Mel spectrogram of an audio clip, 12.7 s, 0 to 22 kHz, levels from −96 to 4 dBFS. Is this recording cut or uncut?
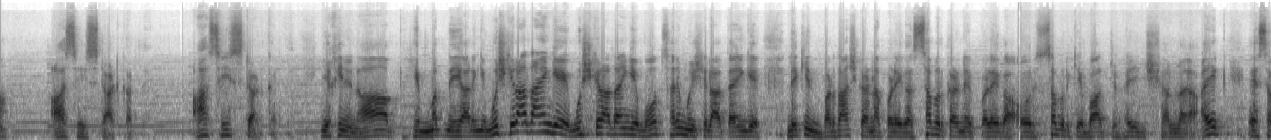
uncut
